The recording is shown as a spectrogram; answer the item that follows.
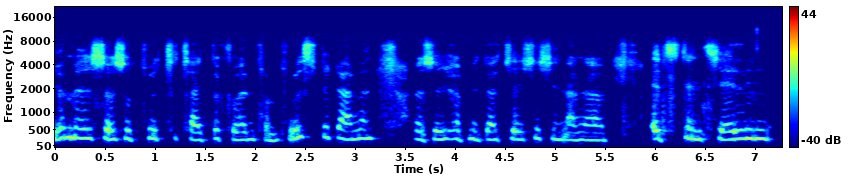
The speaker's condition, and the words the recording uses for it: Tongue cancer surgery. Ich möchte auch kurz erwähnen, dass du Zungenkrebs hattest und ein bisschen eingeschränkt bist in der Sprache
